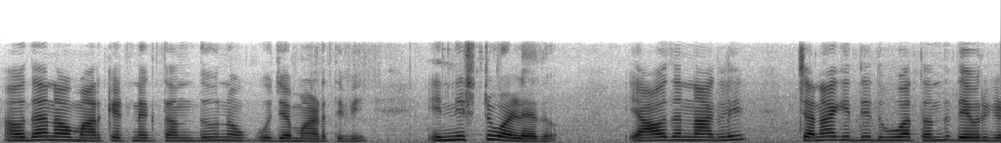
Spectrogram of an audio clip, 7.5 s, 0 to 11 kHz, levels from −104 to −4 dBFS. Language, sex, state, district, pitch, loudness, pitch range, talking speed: Kannada, female, Karnataka, Raichur, 240 Hz, -16 LUFS, 215-255 Hz, 135 wpm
